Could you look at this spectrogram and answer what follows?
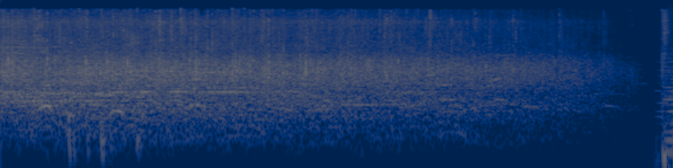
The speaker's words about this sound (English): One more time, clap your hands, all ye people, and just shout unto the Lord with a voice of thanksgiving.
